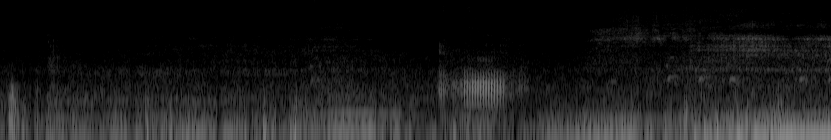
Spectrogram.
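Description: A horse rolling on the ground in dirt, with one short groan about four and a half seconds in, over a steady low rumble.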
